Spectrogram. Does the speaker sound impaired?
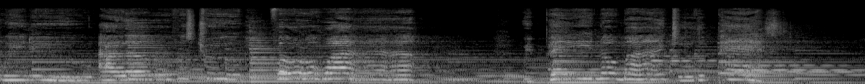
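No.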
